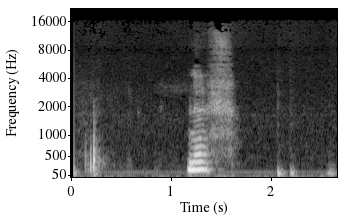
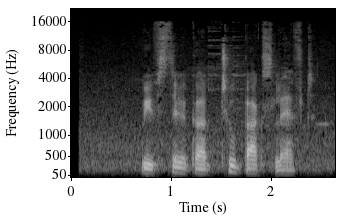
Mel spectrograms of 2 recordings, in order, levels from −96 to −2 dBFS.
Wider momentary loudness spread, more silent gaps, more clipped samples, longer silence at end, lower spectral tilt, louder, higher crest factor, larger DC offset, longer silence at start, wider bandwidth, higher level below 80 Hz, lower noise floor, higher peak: first, 25 LU vs 22 LU; neither; neither; about the same, 0.05 s vs 0 s; first, -7 dB/octave vs -4 dB/octave; first, -19 LUFS vs -34 LUFS; about the same, 20 dB vs 20 dB; neither; about the same, 0.05 s vs 0.1 s; second, 13.5 kHz vs 16.5 kHz; first, -46 dBFS vs -84 dBFS; about the same, -51 dBFS vs -54 dBFS; first, -2 dBFS vs -14 dBFS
